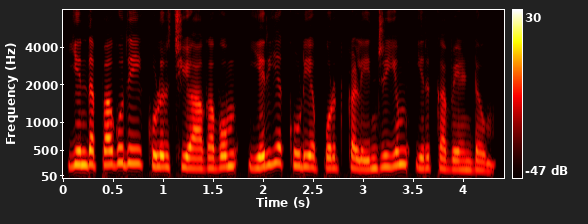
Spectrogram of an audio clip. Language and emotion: Tamil, neutral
